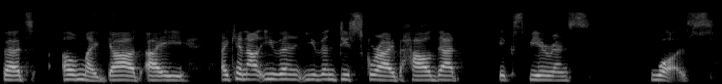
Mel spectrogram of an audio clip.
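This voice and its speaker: A young woman with a Chinese accent tells her own story, stuttering heavily, with long runs of repeated sounds and many fillers. Her voice sits at an ordinary middle pitch for a woman. The recording is close and dry, with almost no room sound. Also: steady tone, takes it slowly, dry recording. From China. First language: Chinese dialect and Mandarin. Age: young adult. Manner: frequent fillers, earnest and candid. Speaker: panelist. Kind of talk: personal story on a video panel.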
